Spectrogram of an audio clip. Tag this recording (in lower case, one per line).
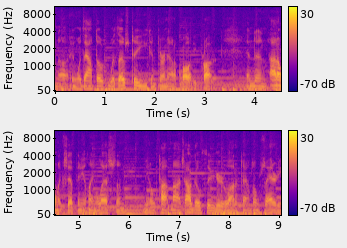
speech
music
